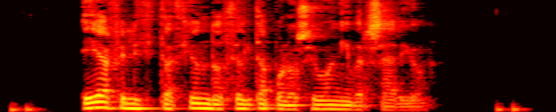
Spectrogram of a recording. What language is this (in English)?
Galician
